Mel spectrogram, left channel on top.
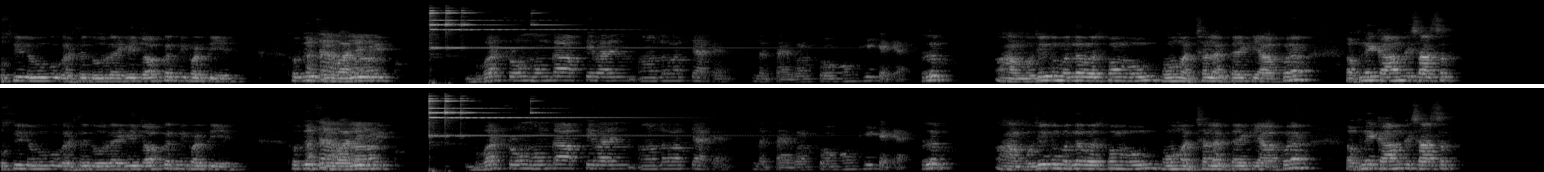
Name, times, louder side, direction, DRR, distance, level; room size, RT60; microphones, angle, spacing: voice 1, 0.0-2.4 2.9-3.8 4.6-4.8 9.2-9.4 9.9-13.2 13.5-14.5, left 2 dB, 15° left, -8 dB, 1.6 m, -33 dB
voice 2, 3.1-3.8 4.7-9.1, right 1 dB, 5° right, -4 dB, 0.9 m, -41 dB
sound 1, 4.3-7.4, right 2 dB, 55° right, 0.7 m, -32 dB
3.2 x 2.3 x 2.3 m, 0.33 s
head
